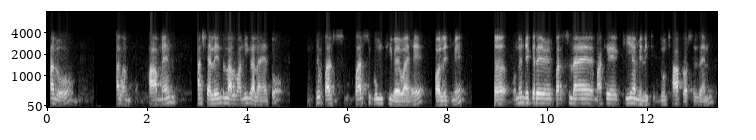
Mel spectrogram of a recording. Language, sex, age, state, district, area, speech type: Sindhi, male, 45-60, Uttar Pradesh, Lucknow, urban, conversation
